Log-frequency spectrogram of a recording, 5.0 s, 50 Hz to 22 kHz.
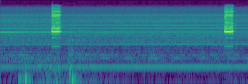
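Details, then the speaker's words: Hobbywing XRotor X6 Plus DroneCAN motor on bench, powered by two 4S batteries in series: two short high beeps about 3.5 s apart over quiet hum; ESC ready but Cube Pilot flight controller not yet communicating. "You can hear it just going beep about every 2-3 seconds. That's what we want. That means the motor is happy and ready, but the speed controller, or actually the Cube Pilot flight controller, is not talking to the speed controller yet."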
